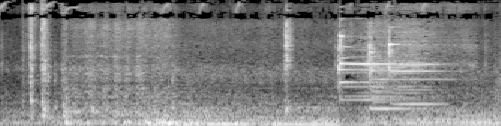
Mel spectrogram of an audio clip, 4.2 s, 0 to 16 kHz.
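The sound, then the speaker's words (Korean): During a driving test, a few sharp clicks sound, then a car engine starts and settles into a steady low rumble. Near the end a short series of electronic chime tones sounds over the idling engine. “5초 내에 엔진 시동을 거세요.”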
